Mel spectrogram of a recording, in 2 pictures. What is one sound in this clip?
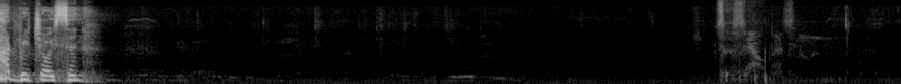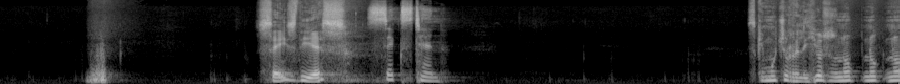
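A woman speaks into a microphone in short bursts, heard through a loudspeaker in a large room.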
